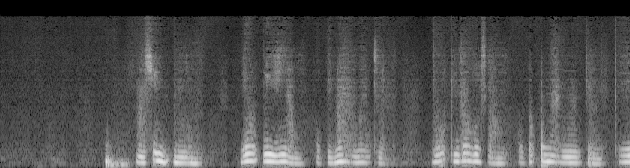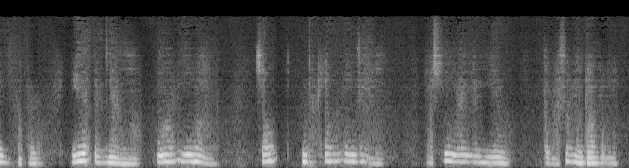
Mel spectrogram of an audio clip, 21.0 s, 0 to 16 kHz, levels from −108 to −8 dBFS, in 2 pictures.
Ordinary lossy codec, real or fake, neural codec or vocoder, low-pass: MP3, 48 kbps; fake; codec, 44.1 kHz, 0.9 kbps, DAC; 14.4 kHz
